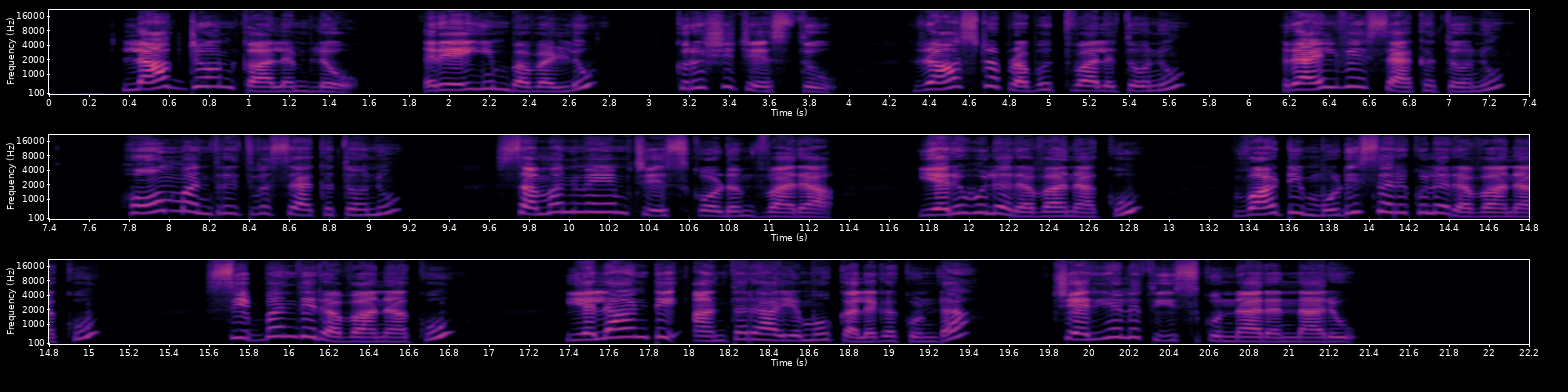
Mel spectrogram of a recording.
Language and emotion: Telugu, neutral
